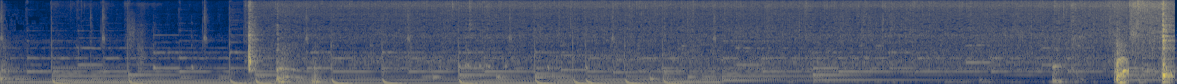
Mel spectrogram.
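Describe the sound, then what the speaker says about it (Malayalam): Chicken pieces frying in oil in a pan in a home kitchen, with garlic added: a steady sizzle builds as pieces drop in, with scattered clinks and scraping of the utensil against the pan, ending in a louder clatter. "ഇനി ഇതിലേക്ക് നമ്മൾ ചിക്കൻ ഓരോന്ന് ഇട്ട് കൊടുത്ത് ഒന്ന് ഫ്രൈ ചെയ്തെടുക്കുകയാണ്"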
